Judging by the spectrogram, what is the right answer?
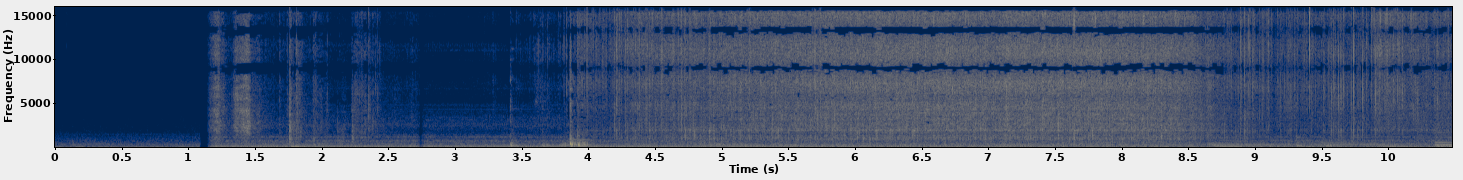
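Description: Salmon fillet frying in a non-stick frying pan: after a few light clicks, a steady sizzle starts about four seconds in and builds. The fillet is a frozen lightly salted one.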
